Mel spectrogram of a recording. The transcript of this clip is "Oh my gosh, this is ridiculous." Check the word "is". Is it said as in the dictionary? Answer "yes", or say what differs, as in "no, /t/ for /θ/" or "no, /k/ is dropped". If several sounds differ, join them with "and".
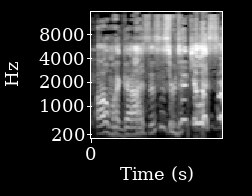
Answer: yes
